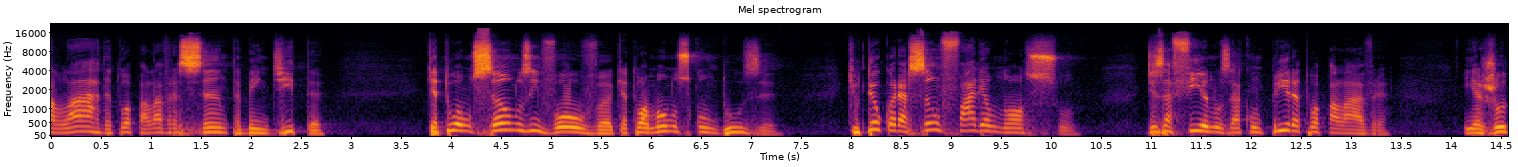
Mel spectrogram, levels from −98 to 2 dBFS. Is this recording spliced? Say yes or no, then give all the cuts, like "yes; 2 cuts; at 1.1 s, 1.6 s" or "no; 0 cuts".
no; 0 cuts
